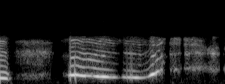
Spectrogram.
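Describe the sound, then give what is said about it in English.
A person lets out a loud, exaggerated yawn: a breathy intake, then a drawn-out moaning tone that sags and lifts again, trailing off into breathy sighs. “So basically, the trick is yawning and stretching a lot.”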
